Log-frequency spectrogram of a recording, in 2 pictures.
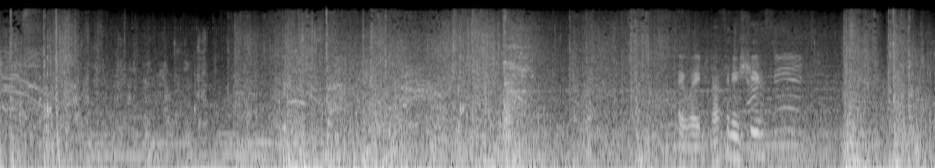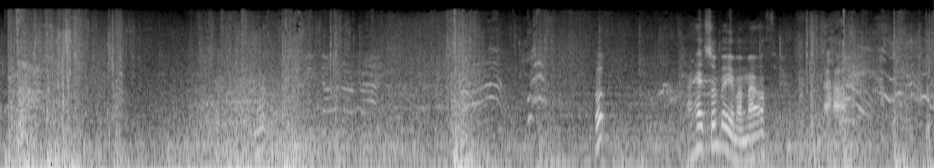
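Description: Water splashes and churns as a shark swims.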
